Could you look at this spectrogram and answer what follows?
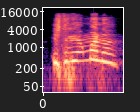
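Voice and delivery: very high-pitched mock husband's question; clueless husband. Husband asked about loving his wife, high-pitched puzzlement. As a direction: toss back a comically high, puzzled question. Husband's punchline answer to lawyer.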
